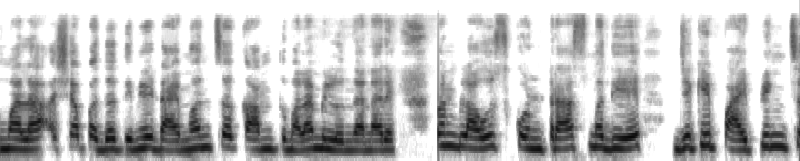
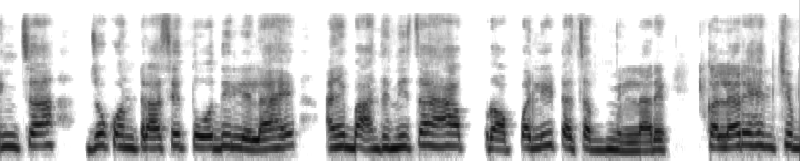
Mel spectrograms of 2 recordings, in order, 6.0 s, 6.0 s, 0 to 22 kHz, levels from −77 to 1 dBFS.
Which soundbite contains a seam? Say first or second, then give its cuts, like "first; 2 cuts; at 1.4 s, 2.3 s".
first; 1 cut; at 3.3 s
